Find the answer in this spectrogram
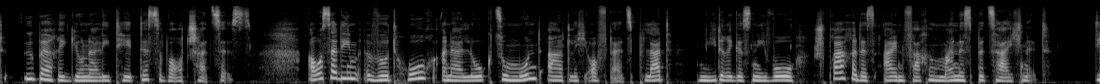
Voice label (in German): hochdeutsch; 30 x schoenstes Deutsch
